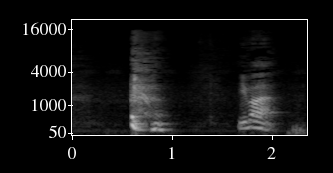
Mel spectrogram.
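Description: A man clears his throat once, a short sharp burst about half a second in, before going on speaking.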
